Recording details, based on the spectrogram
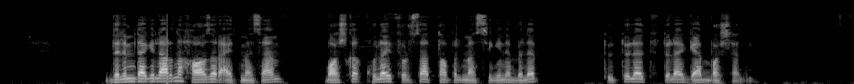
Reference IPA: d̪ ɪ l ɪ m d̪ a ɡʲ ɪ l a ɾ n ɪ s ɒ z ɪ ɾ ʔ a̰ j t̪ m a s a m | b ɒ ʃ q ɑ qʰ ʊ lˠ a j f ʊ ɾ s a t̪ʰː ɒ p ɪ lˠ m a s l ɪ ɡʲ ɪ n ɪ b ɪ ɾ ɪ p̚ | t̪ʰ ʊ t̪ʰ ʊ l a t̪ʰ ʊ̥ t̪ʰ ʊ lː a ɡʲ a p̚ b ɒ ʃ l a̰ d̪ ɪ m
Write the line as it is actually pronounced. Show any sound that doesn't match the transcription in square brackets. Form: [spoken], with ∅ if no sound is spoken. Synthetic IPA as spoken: d̪ ɪ l ɪ m d̪ a ɡʲ ɪ l a ɾ n ɪ [h] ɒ z ɪ ɾ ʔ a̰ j t̪ m a s a m | b ɒ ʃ q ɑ qʰ ʊ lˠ a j f ʊ ɾ s a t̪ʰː ɒ p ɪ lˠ m a s l ɪ ɡʲ ɪ n ɪ b ɪ [l] ɪ p̚ | t̪ʰ ʊ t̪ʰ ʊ l a t̪ʰ ʊ̥ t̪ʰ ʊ [l] a ɡʲ a p̚ b ɒ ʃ l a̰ d̪ ɪ m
